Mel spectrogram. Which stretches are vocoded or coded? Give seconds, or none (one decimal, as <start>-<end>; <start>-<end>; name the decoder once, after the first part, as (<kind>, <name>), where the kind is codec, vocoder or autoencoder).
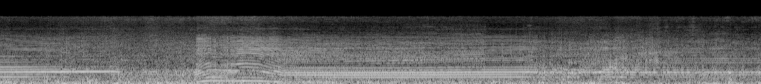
0.6-1.1 (codec, SNAC); 5.4-6.6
